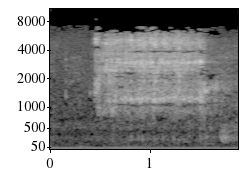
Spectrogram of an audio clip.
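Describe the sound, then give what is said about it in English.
A hose with no water pressure gives one harsh, airy sputter lasting about a second, a hissing rush with a rough, gurgling edge that cuts off abruptly. No one speaks. “No water pressure. Running harder than that in my pocket.”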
